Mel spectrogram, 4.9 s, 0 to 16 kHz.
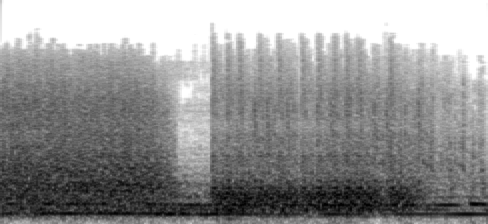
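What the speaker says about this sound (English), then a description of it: "The powerful 6-barrel cannon deserves a separate attention." A powerful six-barrel aircraft cannon roars in sustained, loud bursts of rapid fire, a dense mechanical rattle with a brief break in the middle before firing resumes for several more seconds.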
